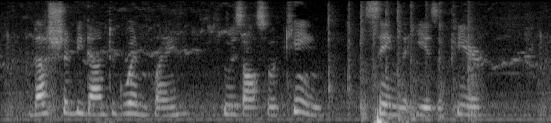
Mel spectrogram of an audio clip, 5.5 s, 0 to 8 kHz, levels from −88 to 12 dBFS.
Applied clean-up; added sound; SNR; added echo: none; Squeak; 15 dB; reverberation time 0.2 s.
